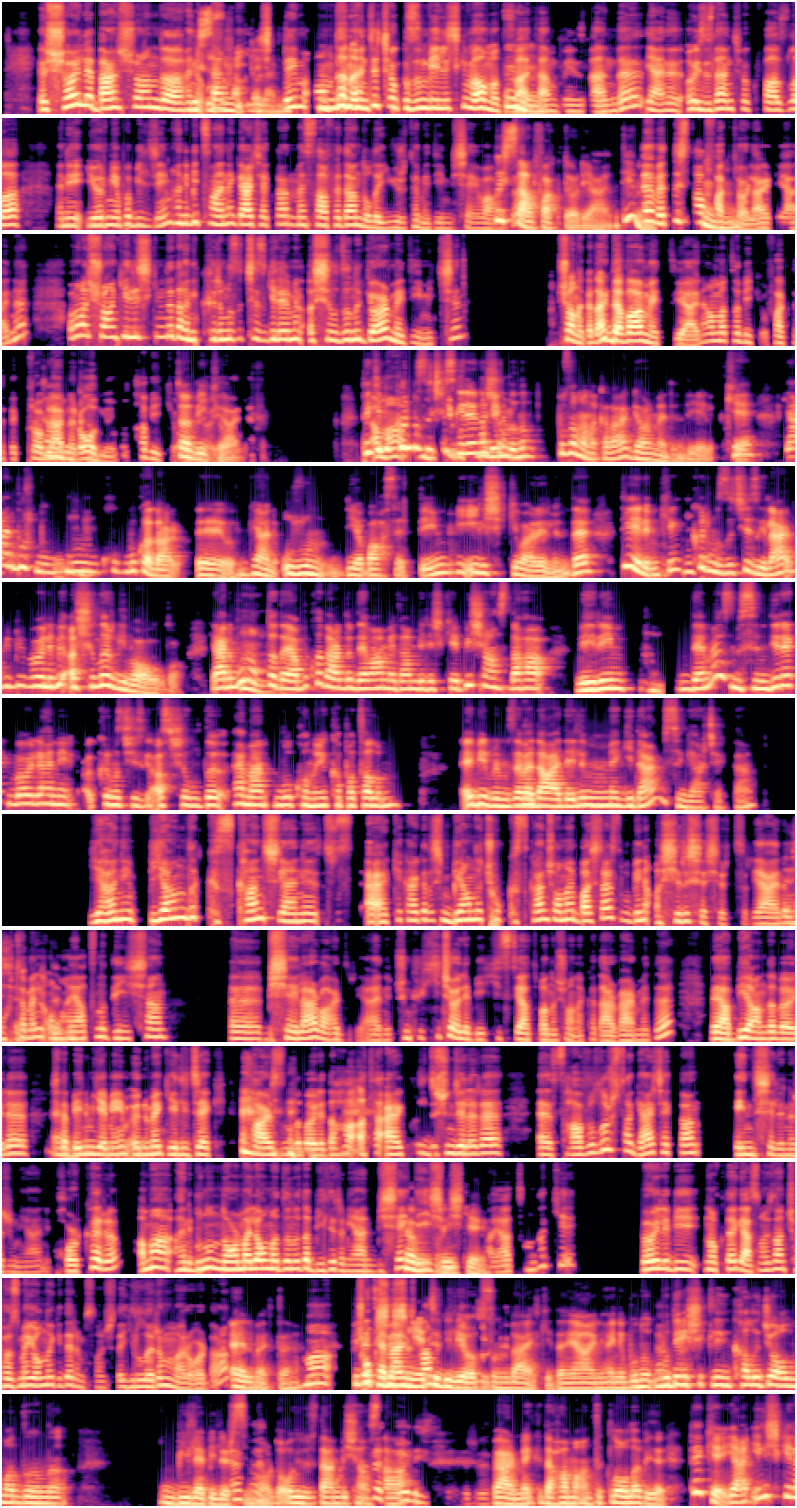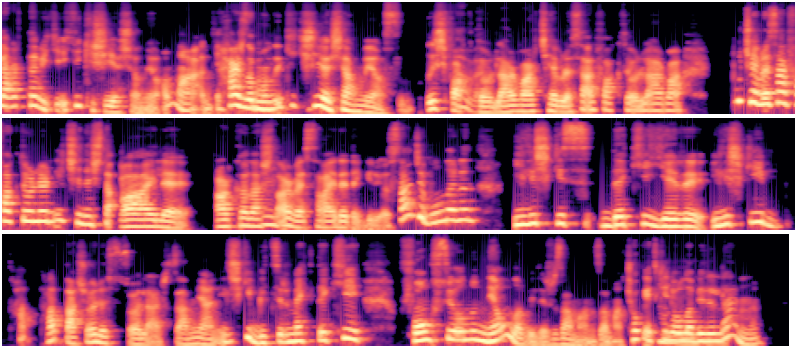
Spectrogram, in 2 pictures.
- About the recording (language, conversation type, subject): Turkish, podcast, Bir ilişkiyi sürdürmek mi yoksa bitirmek mi gerektiğine nasıl karar verirsin?
- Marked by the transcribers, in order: tapping; laughing while speaking: "Ondan önce"; other background noise; other noise; chuckle; unintelligible speech; "ilişkideki" said as "ilişkisideki"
